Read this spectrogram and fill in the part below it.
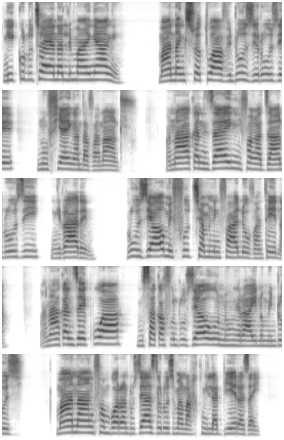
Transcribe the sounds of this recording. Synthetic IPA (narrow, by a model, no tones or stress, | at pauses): ŋikulut͡sajanalimaɲaɲi | manaŋisuat̪uaviɳɖ͡ʐuziɾuze | nufiajŋand̪avanaɳɖ͡ʐu̥ | manaɦakanizajŋifaŋad͡zaɳɖ͡ʐuziŋiɾaɾini̥ | ruziawumifut̪u̥t͡ʃaminiŋifaɦalevant̪enə | manaɦakanizajkuə | ŋisakafuɳɖ͡ʐuziawnuŋiɾainumiɳɖ͡ʐuzi̥ | manaŋifambuaɾaɳɖ͡ʐuzaziɾuzimanaɦakiŋilabieɾəzaj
